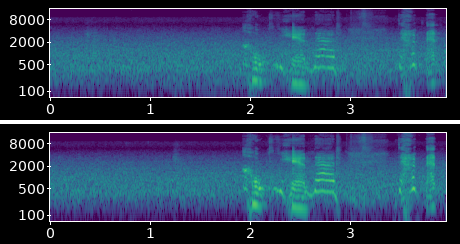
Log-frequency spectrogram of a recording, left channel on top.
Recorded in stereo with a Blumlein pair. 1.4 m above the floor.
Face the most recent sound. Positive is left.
turn(degrees=-15)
